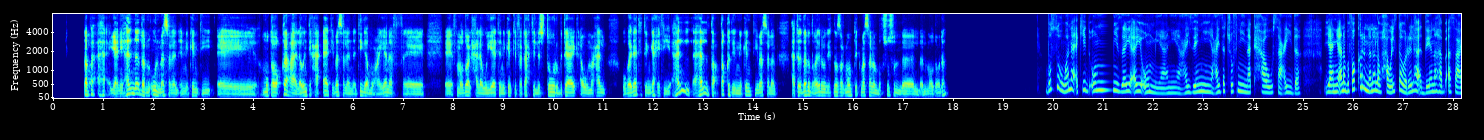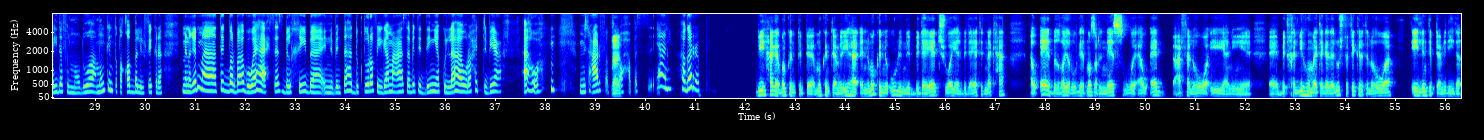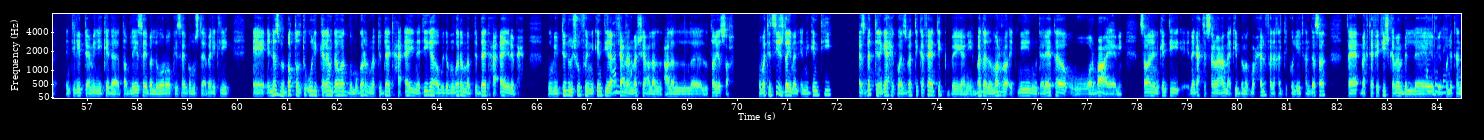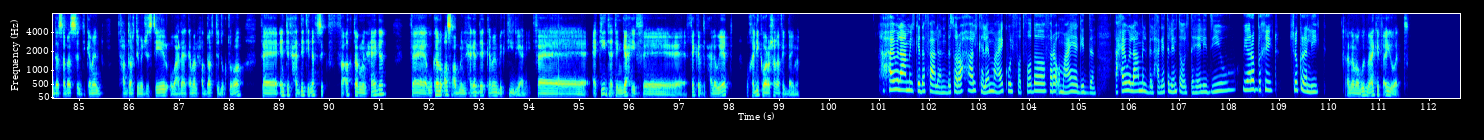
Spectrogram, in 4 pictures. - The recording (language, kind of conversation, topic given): Arabic, advice, إزاي أتغلب على ترددي في إني أتابع شغف غير تقليدي عشان خايف من حكم الناس؟
- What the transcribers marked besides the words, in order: in English: "الstore"; tapping; other noise; chuckle; unintelligible speech; other background noise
